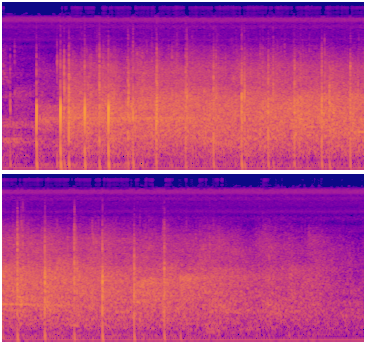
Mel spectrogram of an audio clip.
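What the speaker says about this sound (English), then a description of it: "Please, a round of applause." An audience applauds to welcome Dr. Anthony Yen, Confucius Institute board chairman, at a Teacher Appreciation Day event, with loud individual claps standing out over steady clapping that slowly fades.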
